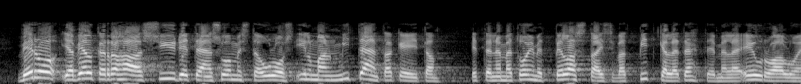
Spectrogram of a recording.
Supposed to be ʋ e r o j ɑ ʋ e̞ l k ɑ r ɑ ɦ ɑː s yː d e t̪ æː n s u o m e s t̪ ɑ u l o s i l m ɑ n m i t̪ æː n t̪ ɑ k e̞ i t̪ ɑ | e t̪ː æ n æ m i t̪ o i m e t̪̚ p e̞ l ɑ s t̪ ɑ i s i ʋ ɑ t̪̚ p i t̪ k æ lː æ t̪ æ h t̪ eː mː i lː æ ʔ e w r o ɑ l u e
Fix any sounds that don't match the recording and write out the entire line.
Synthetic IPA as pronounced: ʋ e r o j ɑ ʋ e̞ l k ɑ r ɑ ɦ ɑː s yː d e t̪ æː n s u o m e s t̪ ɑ u l o s i l m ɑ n m i t̪ æː n t̪ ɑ k e̞ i t̪ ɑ | e t̪ː æ n æ m æ t̪ o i m e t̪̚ p e̞ l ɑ s t̪ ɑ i s i ʋ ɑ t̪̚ p i t̪ k æ lː æ t̪ æ h t̪ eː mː æ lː æ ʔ e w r o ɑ l u e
